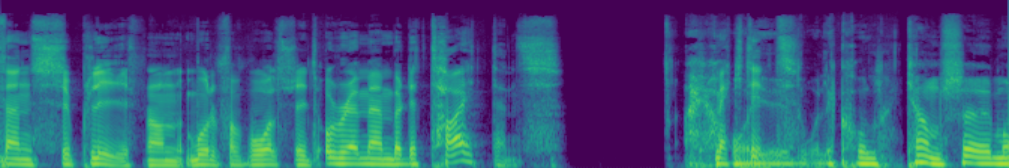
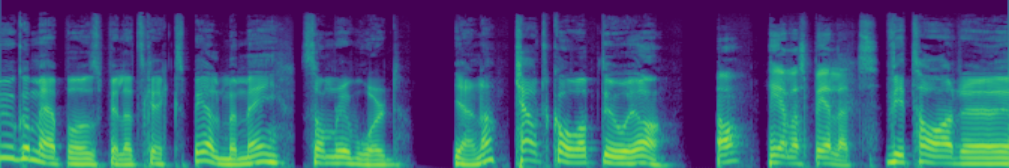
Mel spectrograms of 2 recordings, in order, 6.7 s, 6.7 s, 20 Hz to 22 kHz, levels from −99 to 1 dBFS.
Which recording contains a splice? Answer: second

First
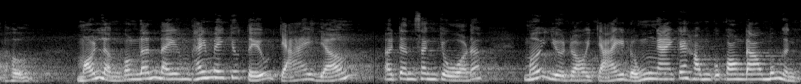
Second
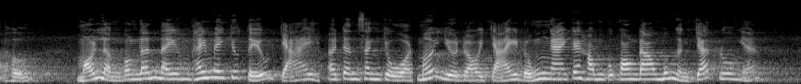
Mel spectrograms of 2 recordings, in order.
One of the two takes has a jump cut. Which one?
second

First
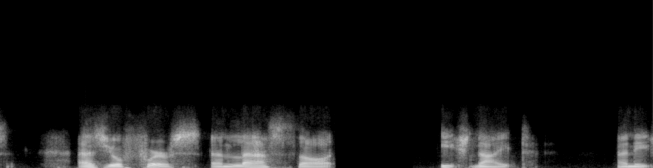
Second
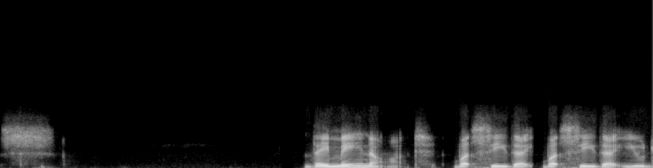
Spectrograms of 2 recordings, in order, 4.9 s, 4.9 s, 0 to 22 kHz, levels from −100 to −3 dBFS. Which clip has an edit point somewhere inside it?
second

